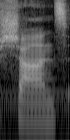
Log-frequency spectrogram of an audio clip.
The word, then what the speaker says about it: Shans: The pronunciations of Shans is the same as Shans, like chance, but with a sh at the start.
